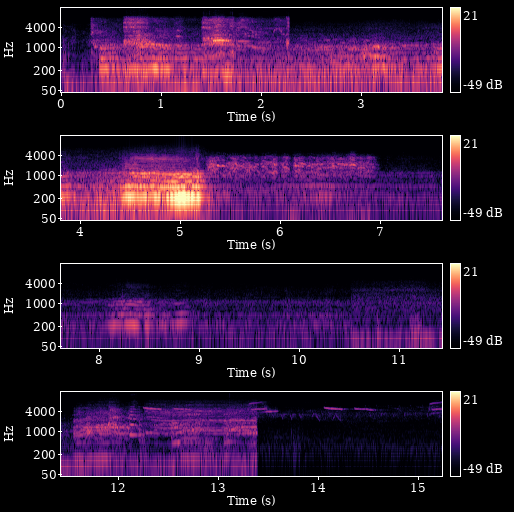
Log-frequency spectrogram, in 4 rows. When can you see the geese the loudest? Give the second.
2 s.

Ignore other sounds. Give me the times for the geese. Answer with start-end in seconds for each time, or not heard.
0.3-2.3, 5.2-7.0, 11.6-13.4.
